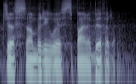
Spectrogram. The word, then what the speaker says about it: spina bifida: Thank you for pronouncing that right. – How do they say it? – Oh, man. I get it all. – Spinal bifida? – Yeah. Spinal bif.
